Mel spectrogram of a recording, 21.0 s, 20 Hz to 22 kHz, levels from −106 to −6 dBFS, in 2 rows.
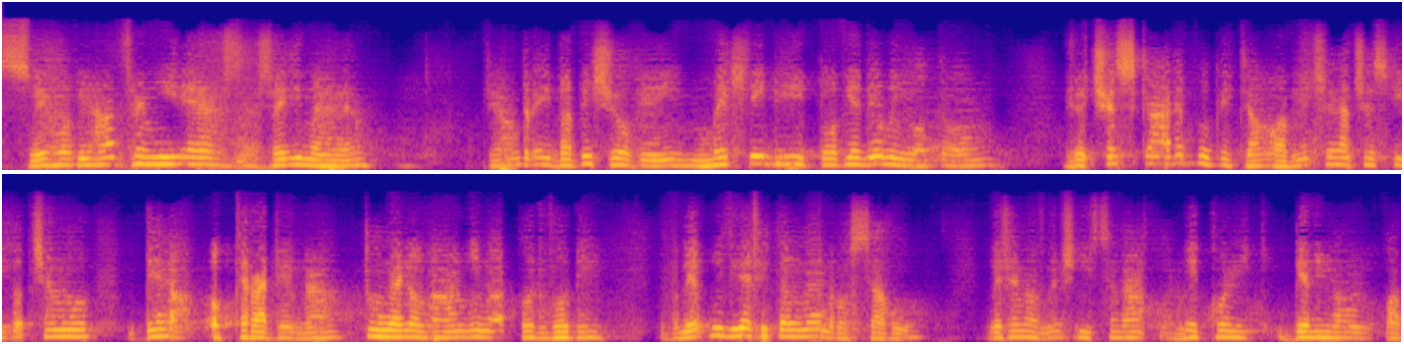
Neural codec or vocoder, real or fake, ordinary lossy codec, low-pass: codec, 44.1 kHz, 0.9 kbps, DAC; fake; AAC, 64 kbps; 14.4 kHz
